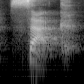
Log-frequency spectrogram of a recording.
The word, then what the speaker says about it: sec: Now, make sure you pronounce that C. It's a K sound at the end. Sec.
